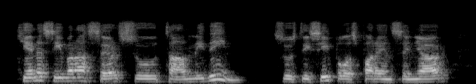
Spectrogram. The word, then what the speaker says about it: Talmidim: Se escribe T-A-L-M-I-D-I-M.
